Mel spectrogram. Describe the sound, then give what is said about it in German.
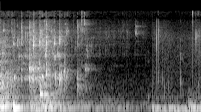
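Water pours briefly into a glass, a bright splashing trickle that tapers off within a second, followed by a few faint drips and quiet room noise. “Ähm, so, möchtest du noch ein bisschen Wasser?”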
